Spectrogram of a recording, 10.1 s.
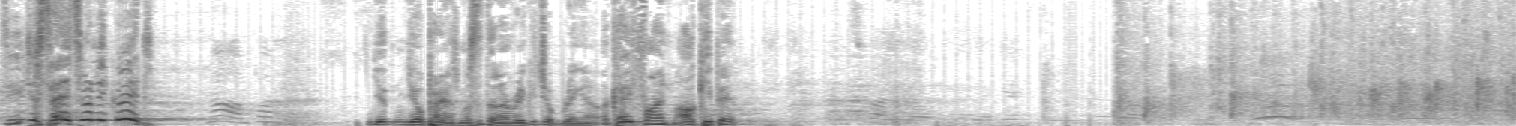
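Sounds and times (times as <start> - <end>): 
speech: 0.0 - 1.2, 2.4 - 5.2
audience applause: 7.0 - 10.1.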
